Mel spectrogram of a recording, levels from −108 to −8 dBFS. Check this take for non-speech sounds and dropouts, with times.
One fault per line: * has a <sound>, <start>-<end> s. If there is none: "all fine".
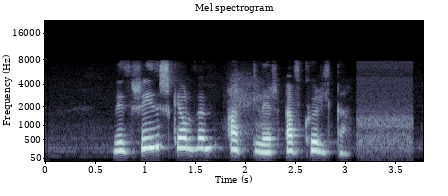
all fine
